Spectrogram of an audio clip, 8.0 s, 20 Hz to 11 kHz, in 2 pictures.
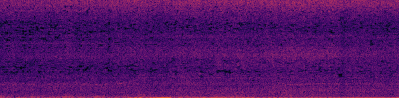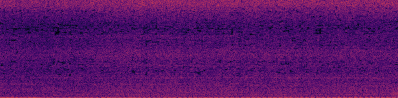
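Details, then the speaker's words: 1998 GMC Z71 4x4 with the 5.7 (350) V8, right after EGR valve replacement: from a smooth idle it revs to about 2500 rpm, giving a strong, steady drone with no misfire, knock or hiss. Normal revving. "There we go. A nice smooth idle, no issues. Rev it up to about 25, 2500."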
